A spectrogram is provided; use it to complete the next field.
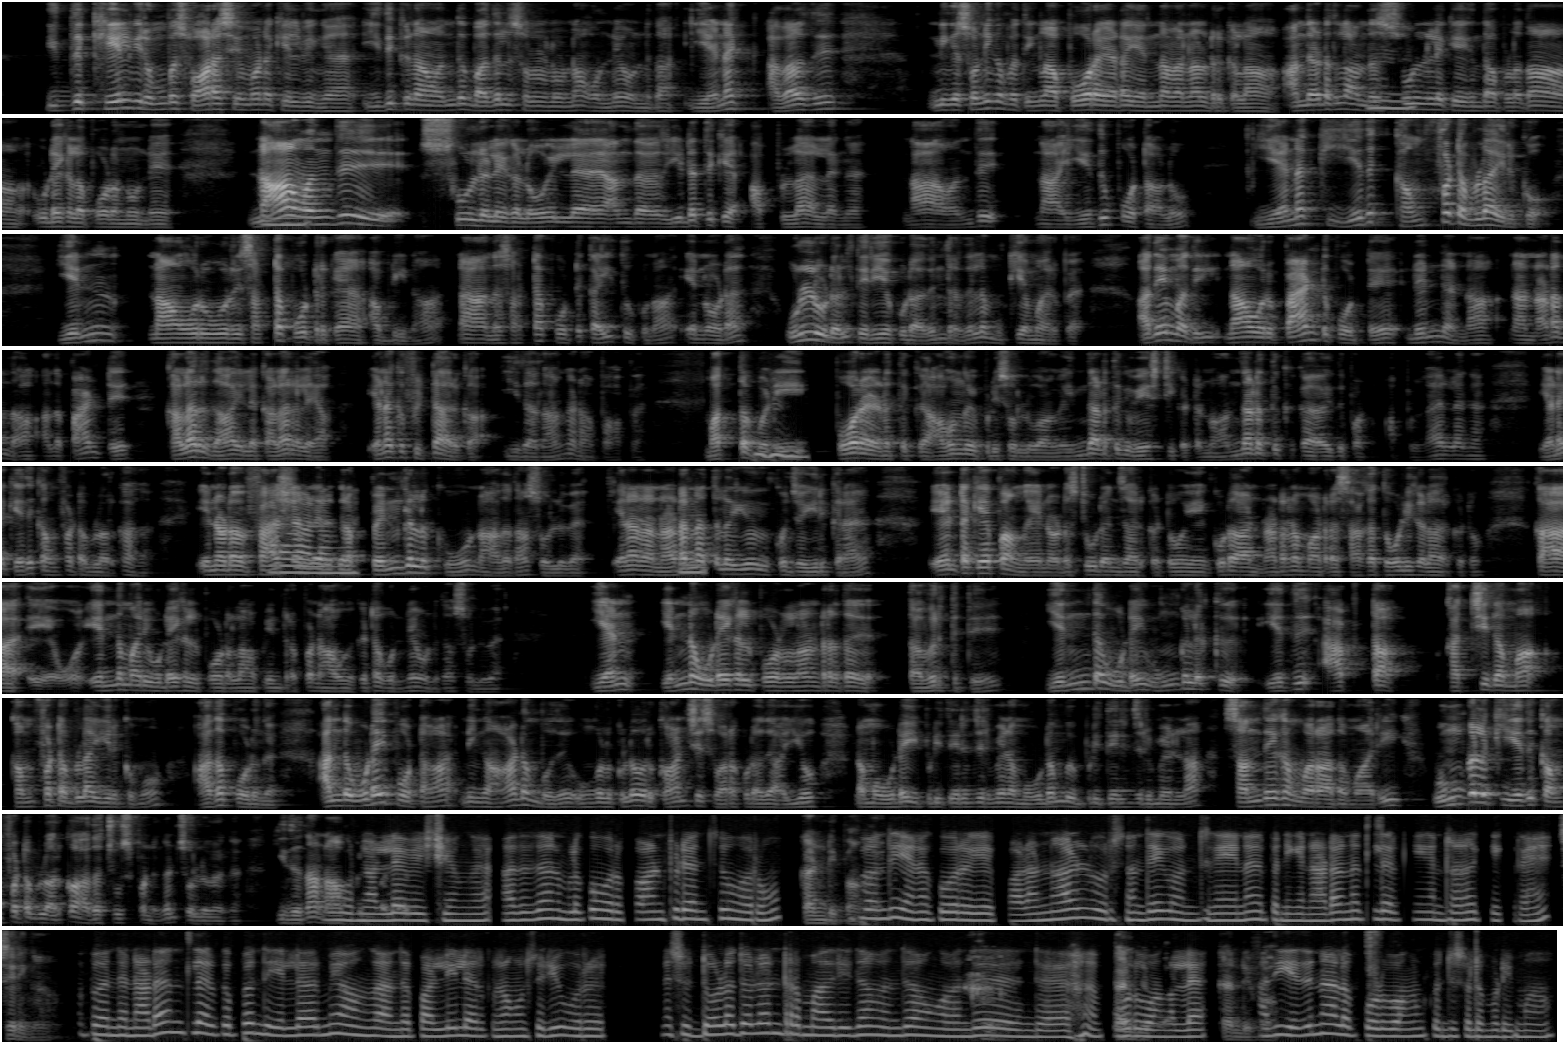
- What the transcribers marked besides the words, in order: "உகந்தாப்ல" said as "எகிந்தாப்ல"; in English: "கம்ஃபர்டபிளா"; chuckle; in English: "கம்ஃபர்டபிளா"; in English: "ஆப்ட்‌டா"; in English: "கம்ஃபர்டபிளா"; in English: "கான்ஷியஸ்"; in English: "கம்ஃபர்டபிளா"; in English: "கான்ஃபிடன்ஸ்"; other background noise; chuckle; tsk
- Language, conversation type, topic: Tamil, podcast, தங்கள் பாரம்பரிய உடைகளை நீங்கள் எப்படிப் பருவத்துக்கும் சந்தர்ப்பத்துக்கும் ஏற்றபடி அணிகிறீர்கள்?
